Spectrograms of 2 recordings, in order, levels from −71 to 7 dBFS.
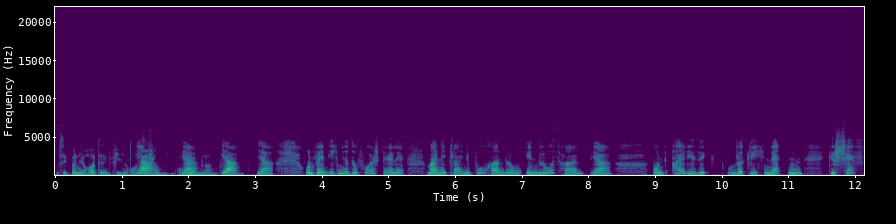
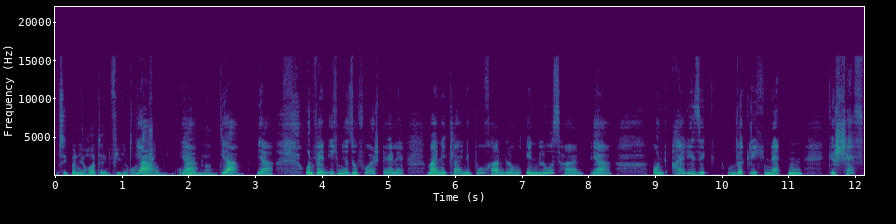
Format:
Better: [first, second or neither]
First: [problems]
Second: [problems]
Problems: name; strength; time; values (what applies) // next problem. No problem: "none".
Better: second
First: muffled; very; fading above 3 kHz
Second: none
